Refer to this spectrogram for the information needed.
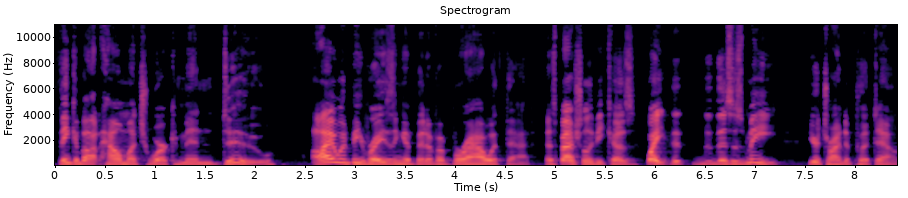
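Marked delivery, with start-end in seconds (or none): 0.1-2.2 dry, ironic, tongue-in-cheek sarcastic delivery. Quoting a line from a script: retelling a sarcastic line.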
